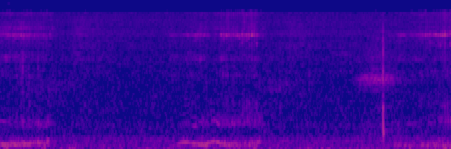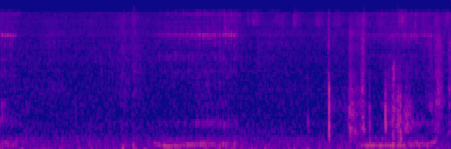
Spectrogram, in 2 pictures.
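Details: French Bulldog snoring softly with low rumbling snores in slow, uneven cycles about every two seconds over room noise; ordinary snoring.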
